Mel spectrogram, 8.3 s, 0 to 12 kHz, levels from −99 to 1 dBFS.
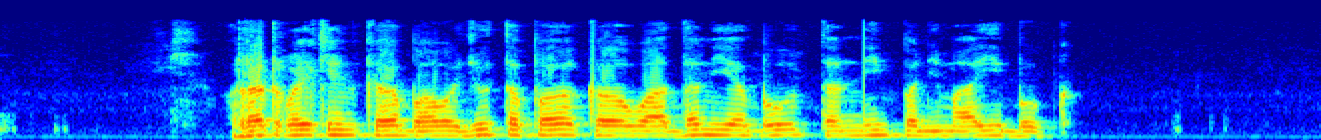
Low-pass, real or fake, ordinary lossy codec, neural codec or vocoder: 7.2 kHz; real; Opus, 64 kbps; none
